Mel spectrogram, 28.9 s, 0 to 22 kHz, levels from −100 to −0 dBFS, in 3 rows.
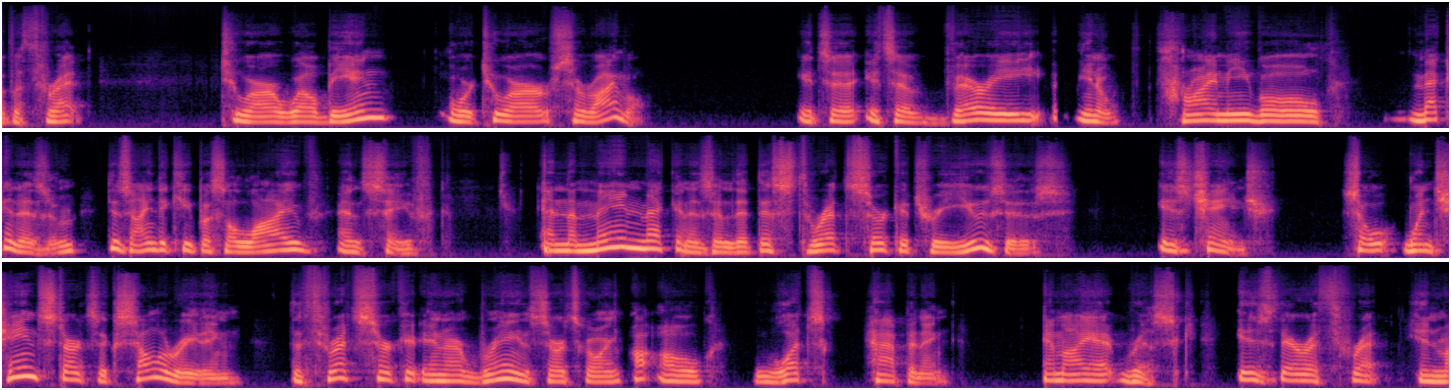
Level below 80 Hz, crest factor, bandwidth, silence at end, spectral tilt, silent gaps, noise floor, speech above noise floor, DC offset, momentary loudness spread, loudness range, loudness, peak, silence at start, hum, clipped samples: -62 dBFS; 14 dB; 18 kHz; 0 s; -6 dB/octave; none; -77 dBFS; 53 dB; under 0.1%; 10 LU; 3 LU; -25 LUFS; -10 dBFS; 0 s; none; under 0.1%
